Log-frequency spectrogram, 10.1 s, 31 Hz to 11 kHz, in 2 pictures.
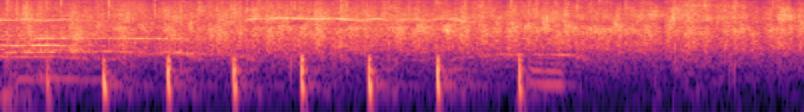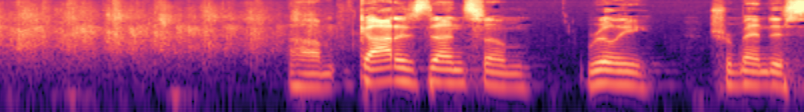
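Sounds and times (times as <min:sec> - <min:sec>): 
audience applauding warmly: 0:00.0 - 0:07.3
speech: 0:06.9 - 0:10.0.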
